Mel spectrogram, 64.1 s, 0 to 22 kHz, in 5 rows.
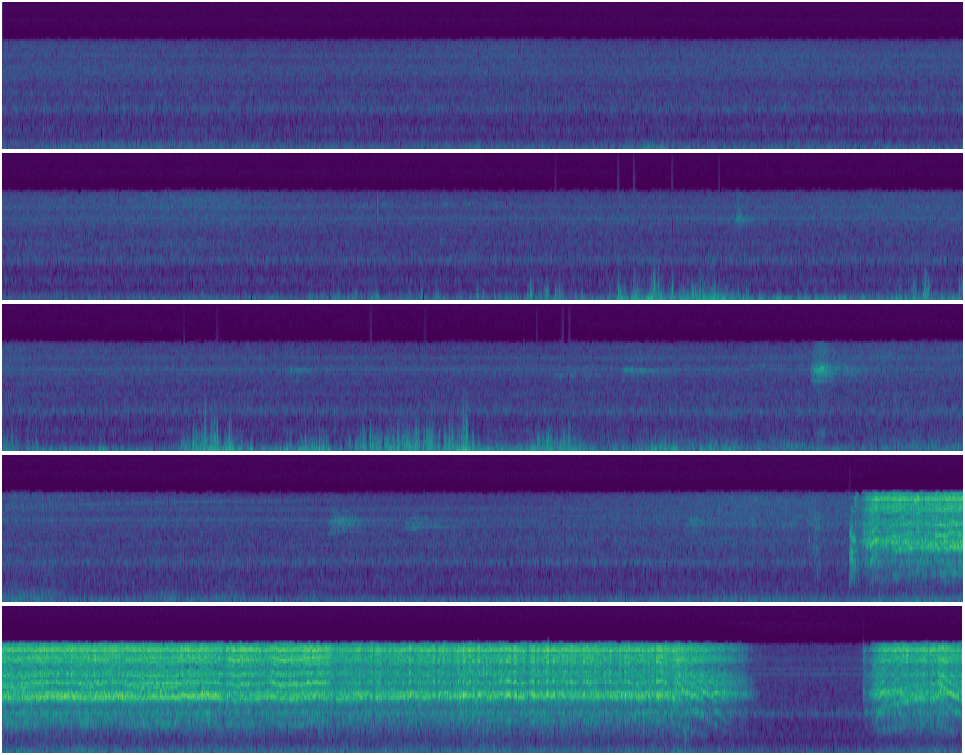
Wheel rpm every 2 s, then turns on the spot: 0, 0, 0, 0, 0, 0, 0, 0, 0, 0, 0, 0, 0, 0, 0, 0, 0, 0, 0, 0, 0, 0, 0, 0, 10, 180, 220, 220, 230, 230, 60, 70.
none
